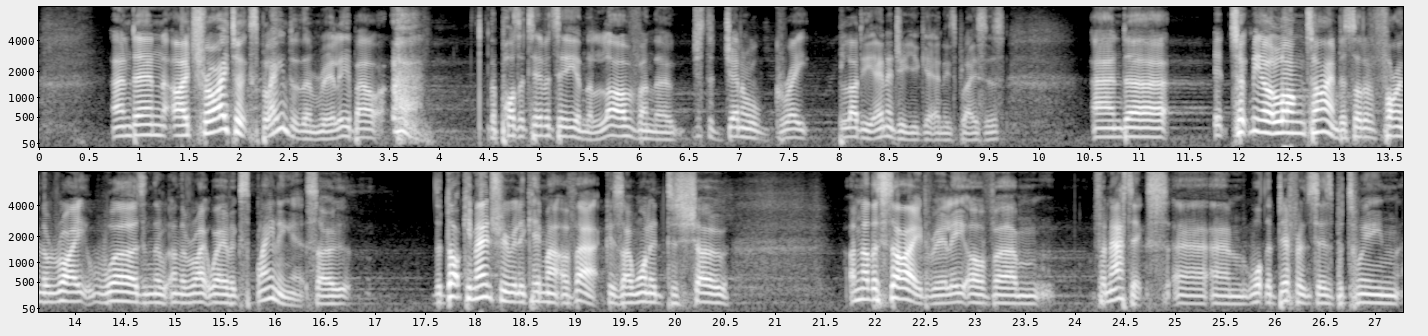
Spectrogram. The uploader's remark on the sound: Live from LeakyCon 2019: Dallas. Answers audience questions!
